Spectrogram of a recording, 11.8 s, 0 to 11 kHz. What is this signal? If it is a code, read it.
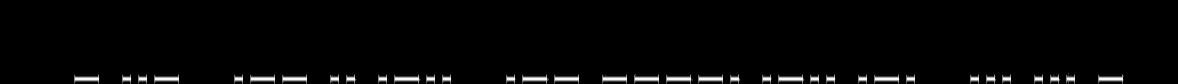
Morse code, heard as a keyed tone, about 15 wpm, 700 Hz. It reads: TU WIL W9LR SST
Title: K1USN SST QSO Practice - 15wpm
